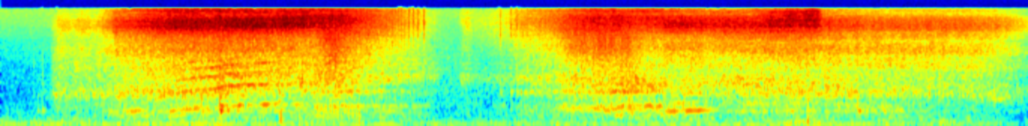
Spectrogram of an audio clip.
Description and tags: door hinge
Recording of the hinge of a door opening and closing at an underground corridor at UPF Communication Campus in Barcelona.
